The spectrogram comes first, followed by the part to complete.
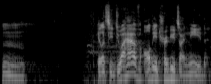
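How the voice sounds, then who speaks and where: A man's voice: on the low side, sing-song, moderate pace. Casual frat-bro guy live streaming a game. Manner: frat-bro slang, swearing, addressing viewers as boys, bro, dude.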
